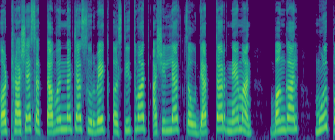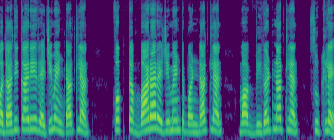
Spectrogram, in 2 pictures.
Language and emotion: Goan Konkani, neutral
